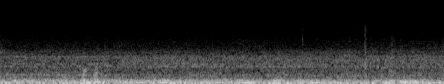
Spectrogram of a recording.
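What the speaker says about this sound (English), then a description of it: "Wind noise is pretty substantial in this car, gotta say." Wind noise inside a 2023-2025 Nissan Pathfinder while driving, a loud, steady low rumble and rushing roar filling the cabin without pause, with no talking.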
